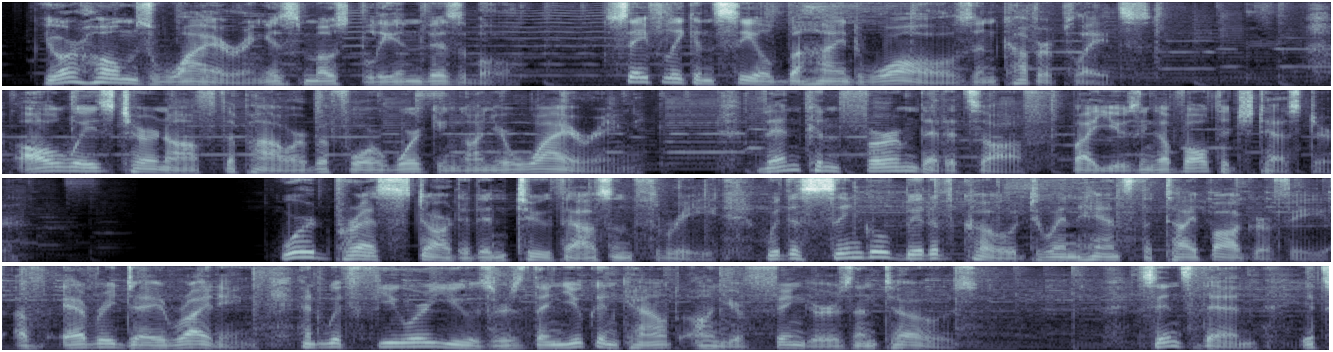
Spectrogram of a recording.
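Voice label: narration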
